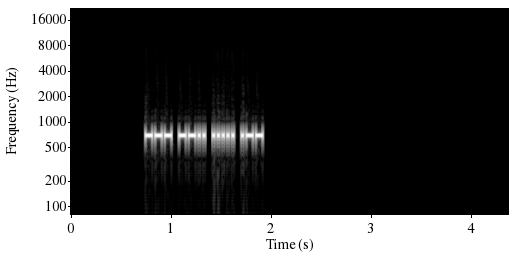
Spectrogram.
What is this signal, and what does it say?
Morse code, heard as a keyed tone, about 46 wpm, 700 Hz. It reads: OZ5W
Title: DXCC-100 Call Signs - 4 Characters - Repeated 3x - 50wpm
